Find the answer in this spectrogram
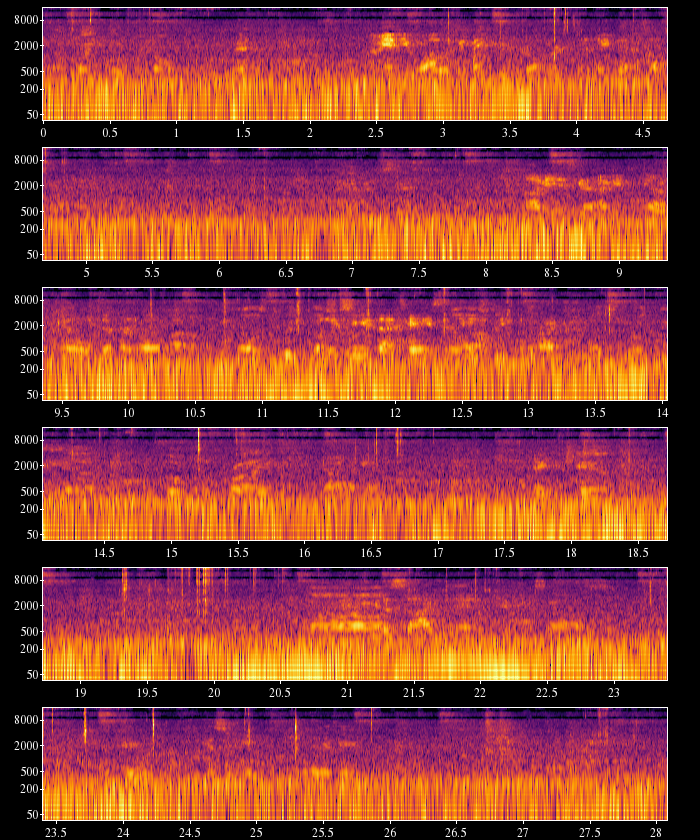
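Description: Outdoor ambience: a steady low rumble and hum, with indistinct voices talking in the background.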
